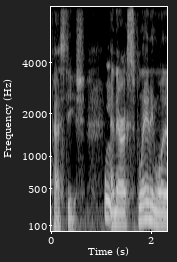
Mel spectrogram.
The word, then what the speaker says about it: pastiche: Pastiche? – Pastiche, it's a French word. P-A-S-T-I-C-H-E, I think is how it's spelled.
